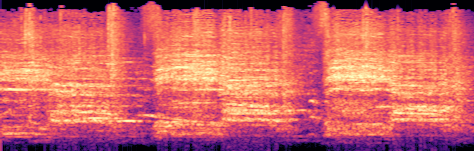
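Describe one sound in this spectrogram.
People in an audience clap their hands along.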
